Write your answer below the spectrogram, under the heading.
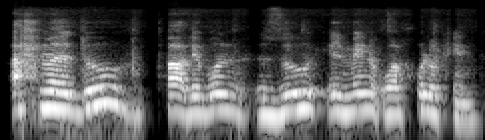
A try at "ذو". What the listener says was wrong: Try to avoid saying zoo. There's no Z sound. Yeah. It's thu. So you stick your tongue out a little bit in front of your teeth. Some air comes out, and it's more like a TH than a Z. أيوة أحمد طالب ذو علم وخلق.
